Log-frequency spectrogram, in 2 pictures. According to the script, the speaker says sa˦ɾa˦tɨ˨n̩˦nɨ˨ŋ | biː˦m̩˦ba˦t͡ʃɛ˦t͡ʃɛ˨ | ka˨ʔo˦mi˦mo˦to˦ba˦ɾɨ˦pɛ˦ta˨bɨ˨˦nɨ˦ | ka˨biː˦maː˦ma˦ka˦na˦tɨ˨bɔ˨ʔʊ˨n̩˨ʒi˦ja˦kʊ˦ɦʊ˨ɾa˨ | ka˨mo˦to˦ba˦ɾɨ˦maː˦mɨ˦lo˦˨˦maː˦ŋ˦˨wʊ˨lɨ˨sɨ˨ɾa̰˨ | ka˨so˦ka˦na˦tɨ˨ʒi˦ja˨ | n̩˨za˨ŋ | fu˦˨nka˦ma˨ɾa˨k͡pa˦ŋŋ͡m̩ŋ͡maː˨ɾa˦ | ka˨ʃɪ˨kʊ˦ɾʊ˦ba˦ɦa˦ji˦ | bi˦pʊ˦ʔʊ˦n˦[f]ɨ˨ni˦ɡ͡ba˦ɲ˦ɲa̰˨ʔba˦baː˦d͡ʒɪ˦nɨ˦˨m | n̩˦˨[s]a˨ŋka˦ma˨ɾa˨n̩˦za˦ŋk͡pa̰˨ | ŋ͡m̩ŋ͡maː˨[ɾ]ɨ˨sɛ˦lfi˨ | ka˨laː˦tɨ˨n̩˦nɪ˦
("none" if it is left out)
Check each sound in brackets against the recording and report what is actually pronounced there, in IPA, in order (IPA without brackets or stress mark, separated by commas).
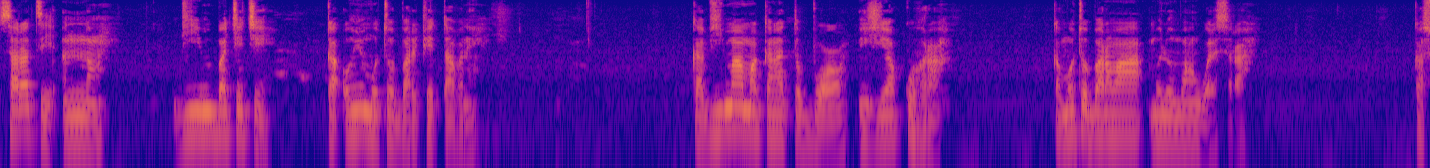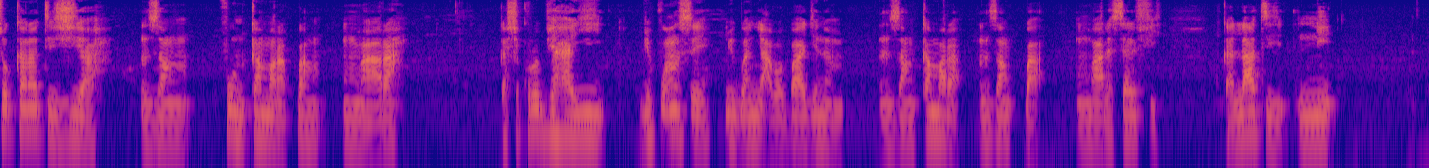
s, z, ɾ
